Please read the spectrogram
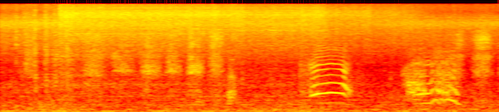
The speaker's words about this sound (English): Okay, inner door sealed. Start pressurization. Matching suit pressure.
